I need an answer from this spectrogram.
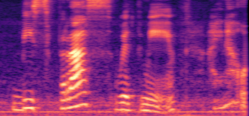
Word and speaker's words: disfraz: La palabra de hoy es disfraz. That's right. That's how you say it in Espanol. So everybody on the count of 3, I want everybody to say disfraz with me.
